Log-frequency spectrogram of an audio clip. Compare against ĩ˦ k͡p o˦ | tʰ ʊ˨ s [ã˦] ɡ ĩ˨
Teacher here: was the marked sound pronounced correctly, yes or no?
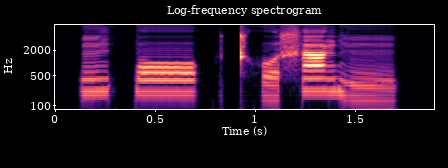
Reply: yes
